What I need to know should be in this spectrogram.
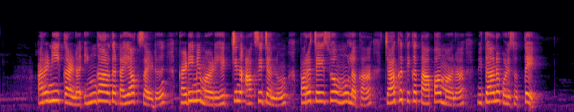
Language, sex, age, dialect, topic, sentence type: Kannada, female, 41-45, Mysore Kannada, agriculture, statement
